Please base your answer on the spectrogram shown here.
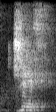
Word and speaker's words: GIF: All right, so the second one is, the animated picture is pronounced GIF. GIF. GIF is the way. That's the way you're supposed to say it, but it sounds so dumb.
